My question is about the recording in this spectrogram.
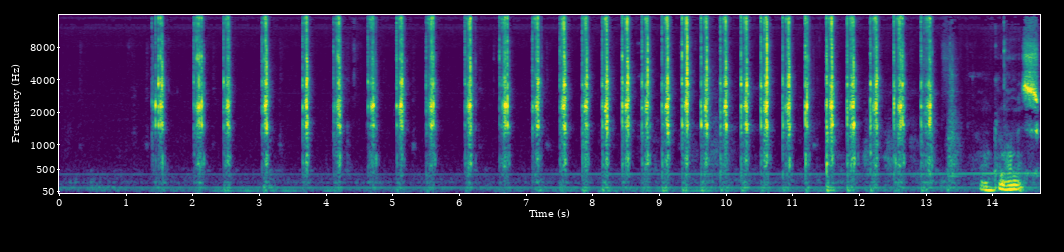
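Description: A computer mouse clicking over and over while a long file list is paged down. The clicks come about two a second from about a second and a half in, then speed up to about three a second, over a faint steady hum.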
